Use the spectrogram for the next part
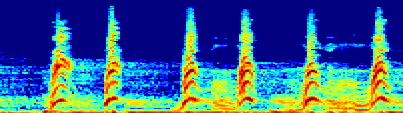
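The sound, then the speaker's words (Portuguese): A dog barks six times in a steady, evenly spaced series, each bark sharp with a rising, slightly yelping tone over a low background hum. No one speaks. “Ouviu aí, doido? O cachorro tá bem.”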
